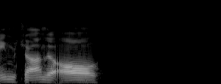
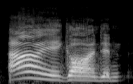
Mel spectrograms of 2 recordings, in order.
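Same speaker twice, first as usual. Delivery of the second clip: Southern Peter; 8 semitones higher, 14 dB louder than usual. Retold or imitated. Preacher voices Peter's denial in a loud Southern accent. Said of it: "well, that's Southern".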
